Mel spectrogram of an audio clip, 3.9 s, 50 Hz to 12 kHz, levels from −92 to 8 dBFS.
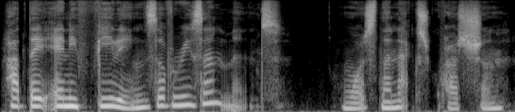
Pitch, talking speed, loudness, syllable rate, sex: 220 Hz, 155 wpm, -20 LUFS, 4.5 syllables/s, female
